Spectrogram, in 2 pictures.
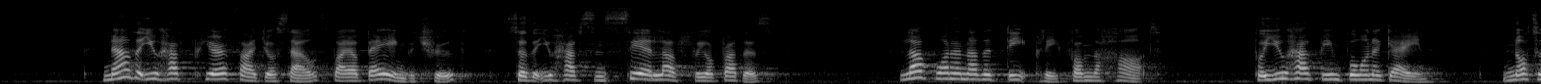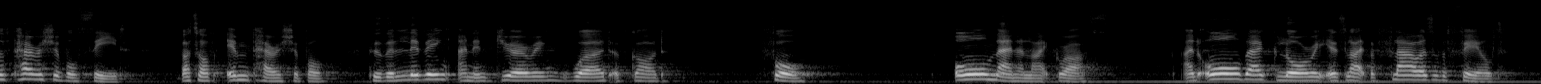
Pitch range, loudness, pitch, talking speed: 145-230 Hz, -27 LUFS, 180 Hz, 125 wpm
